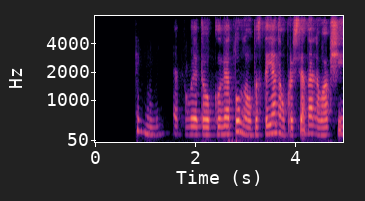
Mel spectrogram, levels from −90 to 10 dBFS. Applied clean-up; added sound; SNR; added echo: neural mask model DeepFilterNet 3.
